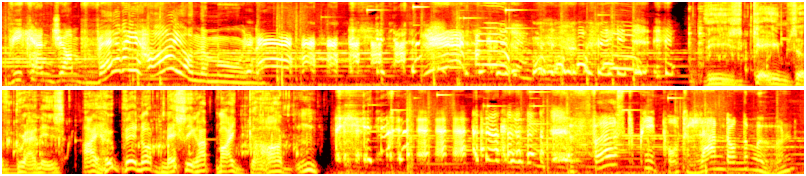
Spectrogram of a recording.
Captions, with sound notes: We can jump very high on the moon! - (excited laughter) - These games of Granny's. I hope they're not messing up my garden! - Hee, hee, hee! - The first people to land on the moon,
